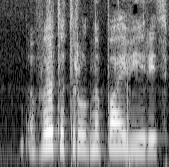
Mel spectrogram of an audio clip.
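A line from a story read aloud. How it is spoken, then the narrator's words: Muttering. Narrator (Russian): пробормотала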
